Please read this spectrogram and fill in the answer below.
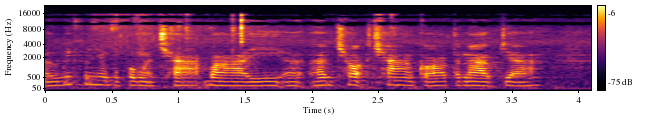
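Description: Speech: a woman talking continuously.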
